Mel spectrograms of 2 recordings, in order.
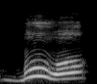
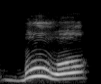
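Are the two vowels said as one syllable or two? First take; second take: two; two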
